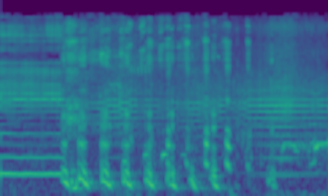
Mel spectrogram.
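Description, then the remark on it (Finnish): A thin, high mosquito whine hums steadily throughout, broken midway by a quick run of rhythmic, buzzy pulses before the steady drone returns alone. “Arvaa, mitä tästä kesästä puuttuu. No, hyttyset.”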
